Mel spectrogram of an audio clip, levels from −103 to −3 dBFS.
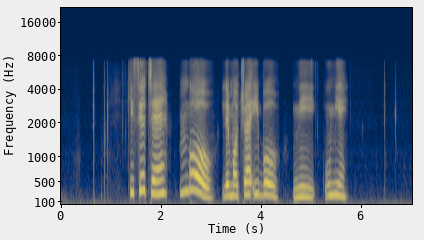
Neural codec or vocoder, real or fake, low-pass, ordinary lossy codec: codec, 16 kHz, 0.7 kbps, FocalCodec; fake; 7.2 kHz; none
